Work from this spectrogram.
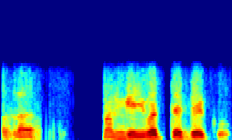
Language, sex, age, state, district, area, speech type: Kannada, male, 30-45, Karnataka, Udupi, urban, conversation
